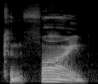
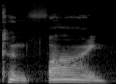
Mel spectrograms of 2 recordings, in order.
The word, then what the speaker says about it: confine: Today's word, we have confine. Confine. Two syllables, confine. The stress or the accent is placed on the second syllable, confine.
